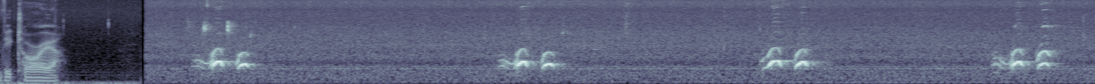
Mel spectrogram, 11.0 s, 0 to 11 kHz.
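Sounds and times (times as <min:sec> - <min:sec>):
speech: 0:00.0 - 0:00.7
barking owl double-note call: 0:01.8 - 0:02.8, 0:04.9 - 0:06.0, 0:07.5 - 0:08.5, 0:09.8 - 0:10.8.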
